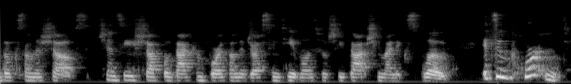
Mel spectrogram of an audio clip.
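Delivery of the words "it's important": higher, louder sudden outburst; burst out. A narrator's reading. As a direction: blurt it out, pitched up and loud. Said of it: "she burst out".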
